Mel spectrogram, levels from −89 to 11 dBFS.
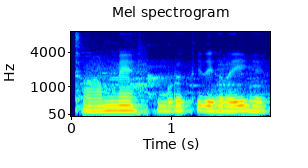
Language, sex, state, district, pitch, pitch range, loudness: Hindi, male, Jharkhand, Jamtara, 130 Hz, 125-135 Hz, -24 LUFS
